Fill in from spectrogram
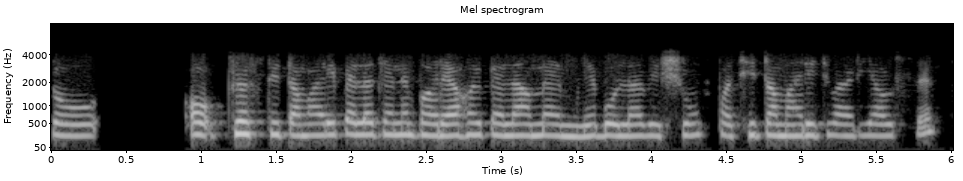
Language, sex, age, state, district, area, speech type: Gujarati, female, 18-30, Gujarat, Kheda, rural, conversation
